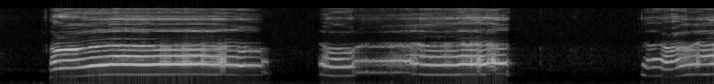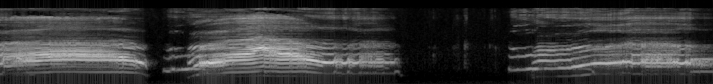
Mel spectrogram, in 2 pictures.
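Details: Domestic cats fighting over fish, the dispute starting as store-bought fish was handed out; a series of long, wavering, strained yowls in five bursts separated by short silences, rising and falling in pitch, indoors.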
